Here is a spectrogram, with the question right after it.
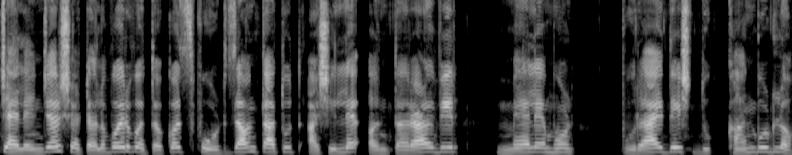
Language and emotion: Goan Konkani, sad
